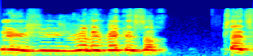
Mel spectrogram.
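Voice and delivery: high, slow words through laughter; giggling while talking; real laughter breaking through; laughing. Real, not acted. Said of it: "I'm laughing".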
